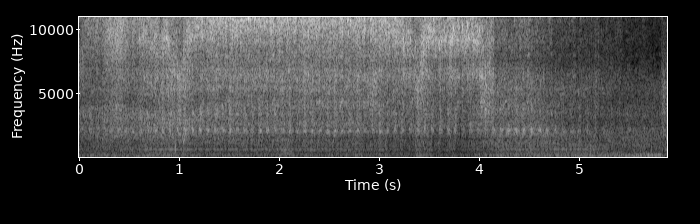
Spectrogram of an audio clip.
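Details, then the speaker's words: Toyota Vios single VVT-i after overheating from a broken water inlet hose, coolant refilled, aircon off: steady idle with bright fan and belt hiss, no knock or rattle; earlier noise without water gone, compressor pulley still faulty. "Yan, under na siya. Iba yung ingay kanina dito pag walang tubig. Yan, okay na mga idol."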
